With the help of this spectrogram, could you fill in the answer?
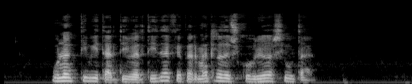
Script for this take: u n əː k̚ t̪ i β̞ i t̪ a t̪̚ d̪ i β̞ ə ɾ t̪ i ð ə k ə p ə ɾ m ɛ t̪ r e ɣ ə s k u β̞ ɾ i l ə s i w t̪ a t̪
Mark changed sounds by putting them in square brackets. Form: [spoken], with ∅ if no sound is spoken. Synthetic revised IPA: u n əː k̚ t̪ i β̞ i t̪ a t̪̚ d̪ i β̞ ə ɾ t̪ i ð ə k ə p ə ɾ m ɛ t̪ r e [ð] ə s k u β̞ ɾ i l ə s i w t̪ a t̪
